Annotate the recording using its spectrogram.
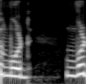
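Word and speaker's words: would: Next example देखिए वुड में भी डी है और इस डी से पहले एल आया हुआ है, और जब भी डी से पहले एल आएगा तो एल साइलेंट हो जाएगा, इसे हम वुड पढ़ रहे हैं।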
